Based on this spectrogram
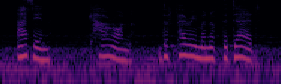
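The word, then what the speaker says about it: Charon: it's just as you described it only your pronunciation is a little off the name you heard wasn't karen it was c h r o n as in caron the ferryman of the dead karon who in exchange for the right coin helps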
